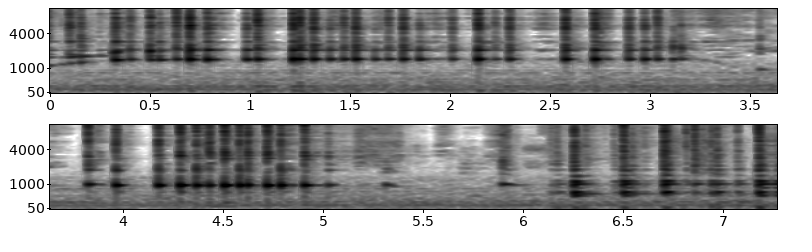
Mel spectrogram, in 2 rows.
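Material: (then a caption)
Aluminum. Long nails tap quickly on the bottom, rim and body of an unopened, full Pepsi-Cola aluminum can, first held and then laid on its side. Dozens of quiet, bright, clicky taps carry a short metallic ping near 950 Hz, which drops lower toward the end, with brief pauses between bursts.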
